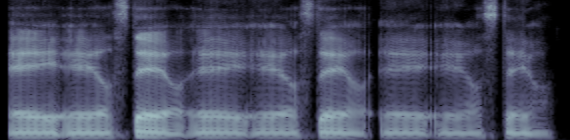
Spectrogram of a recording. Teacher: as I get to the dark L sound, another thing I do, because it's not the stressed part of my word, I generally go down in pitch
